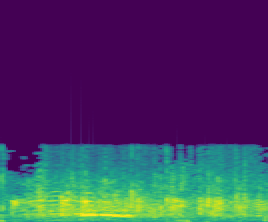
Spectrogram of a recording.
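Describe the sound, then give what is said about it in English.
An audience at a Sunday church service claps together, a dense, steady wash of many hands that holds for a couple of seconds at an even, moderate loudness. “Yep, we're going to clap, let's do it.”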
